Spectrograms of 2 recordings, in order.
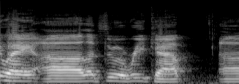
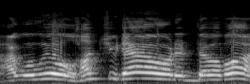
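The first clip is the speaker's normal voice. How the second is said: mock threat; 11 semitones higher, 7 dB louder than usual. Guardian threatening.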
